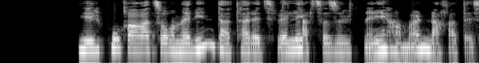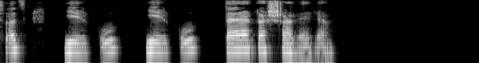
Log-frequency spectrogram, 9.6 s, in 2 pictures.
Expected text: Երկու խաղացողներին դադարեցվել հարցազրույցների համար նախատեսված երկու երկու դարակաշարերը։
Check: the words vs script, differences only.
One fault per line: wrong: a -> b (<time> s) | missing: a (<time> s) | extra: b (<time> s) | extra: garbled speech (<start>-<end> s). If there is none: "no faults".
no faults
